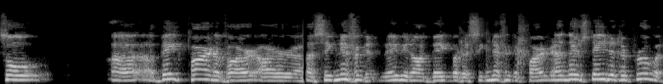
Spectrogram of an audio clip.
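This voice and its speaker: The speaker has a Canadian accent and a moderate pace. Pitch variation is ordinary. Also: man. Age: 70s. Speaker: retired soil science professor. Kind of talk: interview.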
